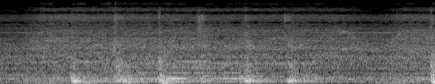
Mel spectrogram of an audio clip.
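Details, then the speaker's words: Haas VF3 mill with new way cover seals, rubber wiped with WD after running without oil: dull clonks every half to one second over a steady hum as the covers travel; not binding, clonk normal for a bigger machine. "Obviously you can hear them a bit more of a clonk, clonk, clonk, but how the other one sounds, I suppose. The bigger the machine, the more they're going to be like that."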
